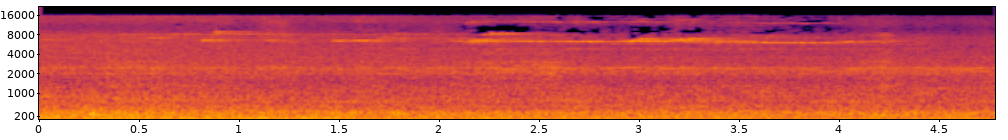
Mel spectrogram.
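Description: London Underground Central line 1992-stock train moving along the platform: a steady rumble of wheels and running gear, with a faint high wheel squeal from about a second in until near the end.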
